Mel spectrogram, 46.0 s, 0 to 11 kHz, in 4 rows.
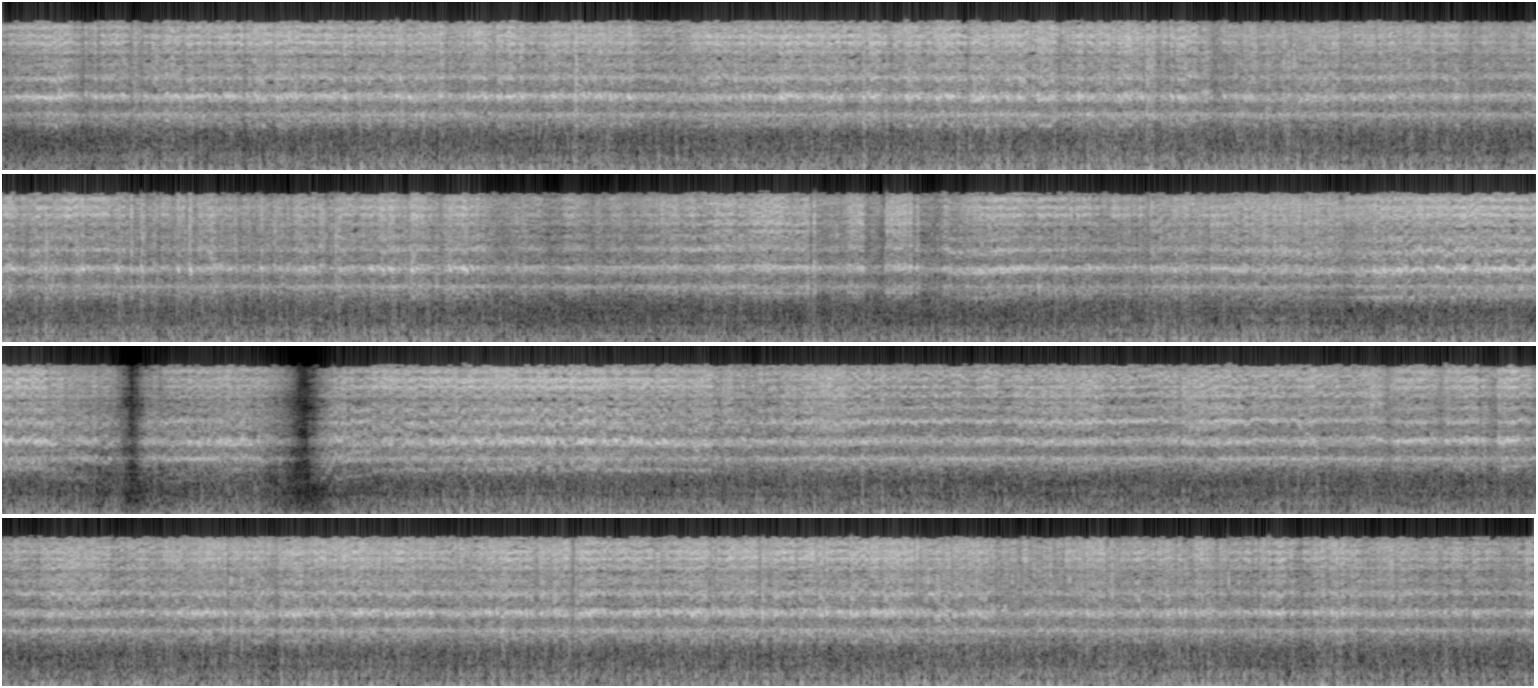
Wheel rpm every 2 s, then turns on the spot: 230, 230, 230, 240, 230, 230, 230, 230, 240, 230, 220, 140, 120, 190, 210, 220, 230, 230, 230, 230, 230, 230, 230.
none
